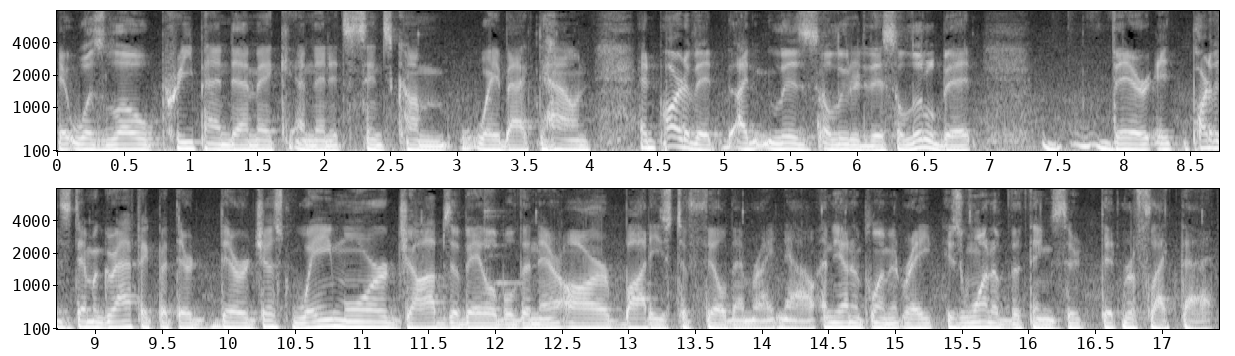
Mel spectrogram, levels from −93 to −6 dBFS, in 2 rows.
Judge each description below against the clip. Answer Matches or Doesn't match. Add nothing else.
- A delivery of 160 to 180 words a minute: Doesn't match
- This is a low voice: Matches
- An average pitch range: Matches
